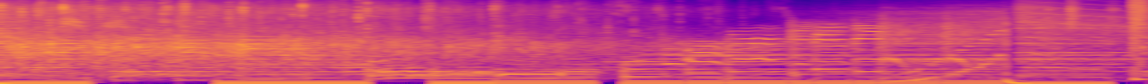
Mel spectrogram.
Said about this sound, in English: So if you could just give him a round of applause, I really appreciate that.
